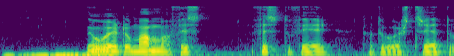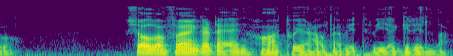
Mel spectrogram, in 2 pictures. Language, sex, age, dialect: Faroese, male, 15-35, Suðurstreymoy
